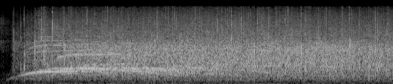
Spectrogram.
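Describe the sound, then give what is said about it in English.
A live audience bursts into sustained applause, dense steady clapping with a few rising whoops and cheers, loud and continuous throughout. “By a quick round of applause, how many have heard debaters on the radio?”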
